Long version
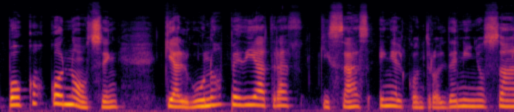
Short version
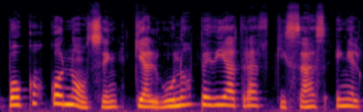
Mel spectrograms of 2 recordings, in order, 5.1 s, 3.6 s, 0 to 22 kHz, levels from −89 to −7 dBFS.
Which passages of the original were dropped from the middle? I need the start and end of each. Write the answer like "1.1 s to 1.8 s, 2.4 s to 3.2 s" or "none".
1.2 s to 1.5 s, 3.0 s to 3.2 s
